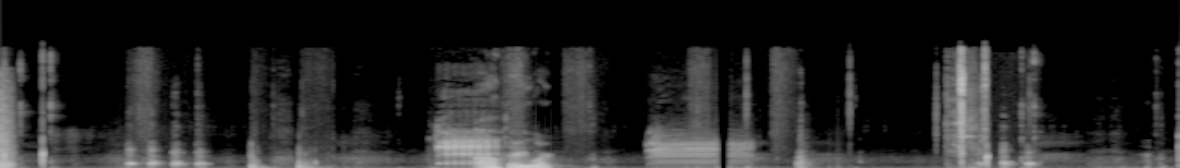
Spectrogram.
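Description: Minecraft sheep bleat several times, wavering and close, with chicken-like clucks around them and a voice speaking briefly.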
